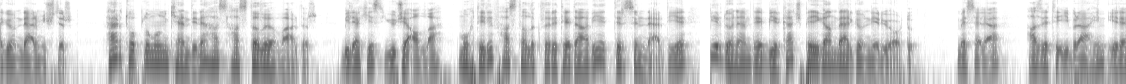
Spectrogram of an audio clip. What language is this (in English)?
Turkish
